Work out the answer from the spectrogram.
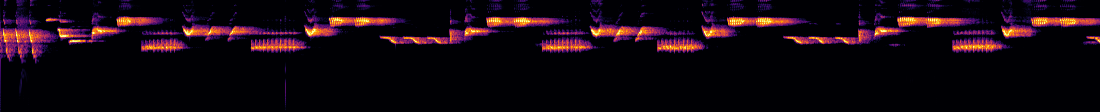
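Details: Asian pied starling training song with a repeating cycle: chattering bursts, hollow low whistles, a stuttered series and a long high whistle, the sequence recurring roughly every four to five seconds.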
